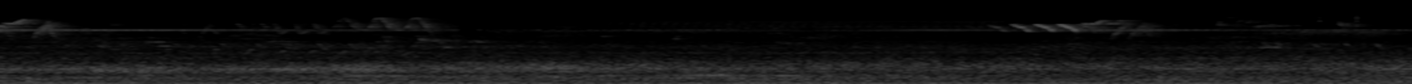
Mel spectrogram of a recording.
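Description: Morning outdoor ambience: a steady high insect trill throughout, with a bird calling in runs of quick sweeping notes, about three seconds in and again near eight seconds, over a low, even background rumble.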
